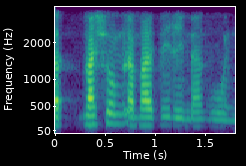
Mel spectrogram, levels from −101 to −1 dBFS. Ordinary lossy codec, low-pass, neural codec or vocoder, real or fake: none; 3.6 kHz; codec, 16 kHz, 1.1 kbps, Voila-Tokenizer; fake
